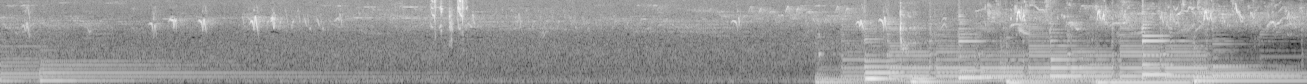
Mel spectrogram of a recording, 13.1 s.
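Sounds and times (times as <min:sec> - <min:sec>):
held music chord: 0:00.0 - 0:04.2, 0:08.2 - 0:13.0
faint steady hiss: 0:00.0 - 0:11.0
high bird chirps: 0:00.0 - 0:13.0.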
